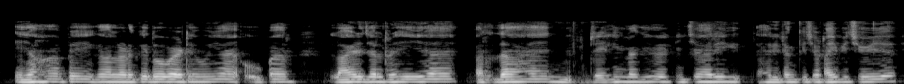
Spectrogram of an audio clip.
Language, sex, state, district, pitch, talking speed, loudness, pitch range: Hindi, male, Bihar, Bhagalpur, 115 Hz, 160 wpm, -19 LUFS, 115-120 Hz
